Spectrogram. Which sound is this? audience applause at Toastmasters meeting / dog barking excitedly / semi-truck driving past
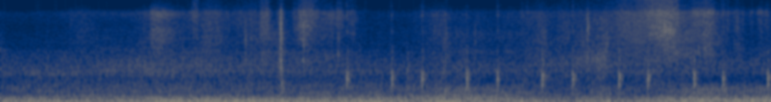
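semi-truck driving past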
